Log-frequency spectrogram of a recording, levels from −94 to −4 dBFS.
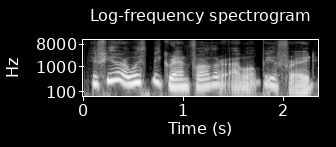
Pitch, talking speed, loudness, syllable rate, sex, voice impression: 170 Hz, 255 wpm, -17 LUFS, 6.4 syllables/s, male, very masculine, very adult-like, old, very thick, slightly relaxed, slightly weak, slightly dark, soft, muffled, fluent, cool, intellectual, very sincere, very calm, very mature, friendly, very reassuring, unique, elegant, very wild, sweet, slightly lively, very kind, slightly modest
